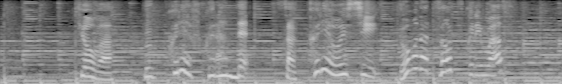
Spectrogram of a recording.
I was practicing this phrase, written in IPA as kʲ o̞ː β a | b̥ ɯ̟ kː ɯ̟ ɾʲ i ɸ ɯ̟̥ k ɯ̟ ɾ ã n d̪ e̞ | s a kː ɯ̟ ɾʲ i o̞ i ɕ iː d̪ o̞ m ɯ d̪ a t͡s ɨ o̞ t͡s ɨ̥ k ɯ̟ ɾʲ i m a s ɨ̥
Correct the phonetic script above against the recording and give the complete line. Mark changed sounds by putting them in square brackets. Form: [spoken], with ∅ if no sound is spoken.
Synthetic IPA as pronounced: kʲ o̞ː β a | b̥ ɯ̟ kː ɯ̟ ɾʲ i ɸ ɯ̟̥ k ɯ̟ ɾ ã n d̪ e̞ | s a kː ɯ̟ ɾʲ i o̞ i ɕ iː d̪ o̞ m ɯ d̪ a t͡s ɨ o̞ t͡s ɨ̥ k ɯ̟ ɾʲ i m a s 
